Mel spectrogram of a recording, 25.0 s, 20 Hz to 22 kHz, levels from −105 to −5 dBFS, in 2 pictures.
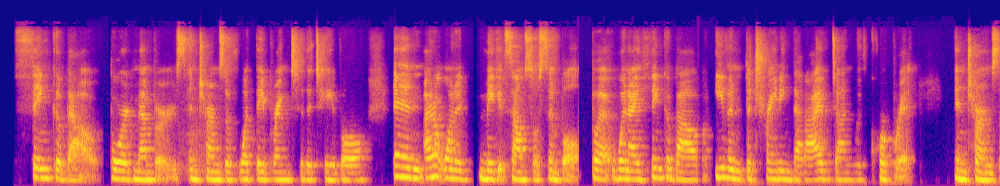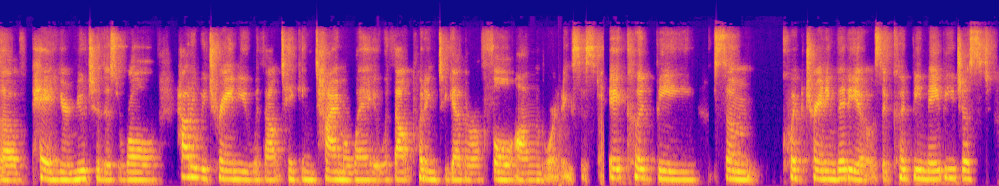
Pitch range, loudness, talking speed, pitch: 160-190 Hz, -13 LUFS, 175 wpm, 175 Hz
